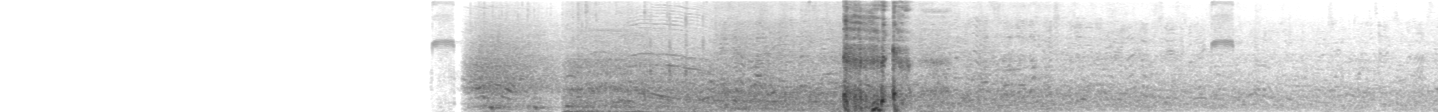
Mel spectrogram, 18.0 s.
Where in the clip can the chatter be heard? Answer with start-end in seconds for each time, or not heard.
5.8-17.9.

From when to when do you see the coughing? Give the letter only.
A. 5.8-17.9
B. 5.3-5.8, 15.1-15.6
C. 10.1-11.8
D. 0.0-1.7
C.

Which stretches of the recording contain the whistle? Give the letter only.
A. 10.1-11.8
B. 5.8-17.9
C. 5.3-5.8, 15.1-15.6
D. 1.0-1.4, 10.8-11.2
C.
